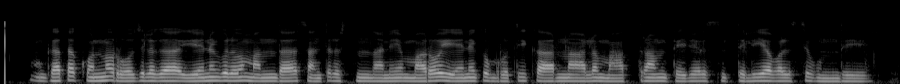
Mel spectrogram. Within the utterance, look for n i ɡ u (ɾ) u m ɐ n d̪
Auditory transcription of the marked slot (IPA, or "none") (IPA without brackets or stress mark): l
